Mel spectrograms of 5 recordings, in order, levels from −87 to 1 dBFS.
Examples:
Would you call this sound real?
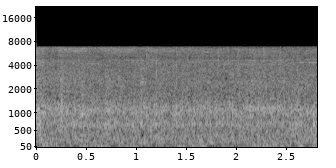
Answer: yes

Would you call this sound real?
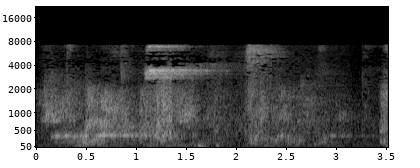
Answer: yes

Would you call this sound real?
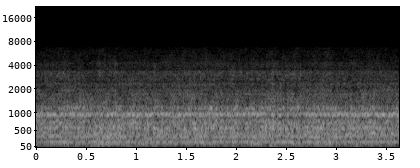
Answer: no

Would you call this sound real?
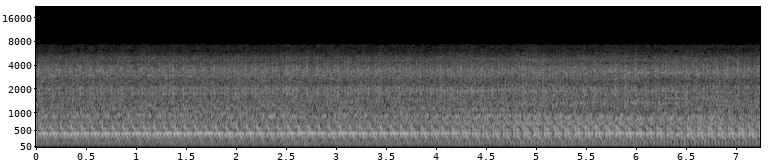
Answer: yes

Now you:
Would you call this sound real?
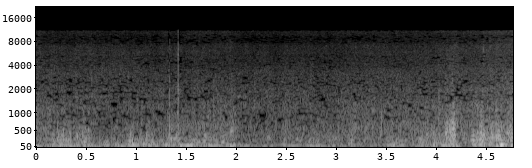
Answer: yes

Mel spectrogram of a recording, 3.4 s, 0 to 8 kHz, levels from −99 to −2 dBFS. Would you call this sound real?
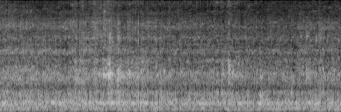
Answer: no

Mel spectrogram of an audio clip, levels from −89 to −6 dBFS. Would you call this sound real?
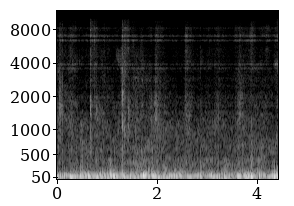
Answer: no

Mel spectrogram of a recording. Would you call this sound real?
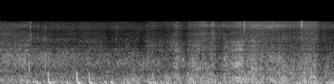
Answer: no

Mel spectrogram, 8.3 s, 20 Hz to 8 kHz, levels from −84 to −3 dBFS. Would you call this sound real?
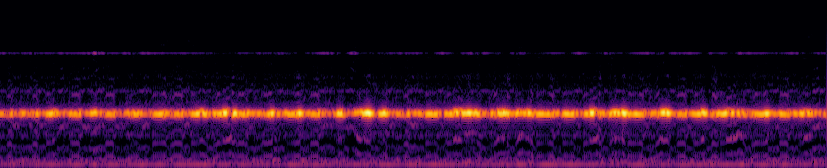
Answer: no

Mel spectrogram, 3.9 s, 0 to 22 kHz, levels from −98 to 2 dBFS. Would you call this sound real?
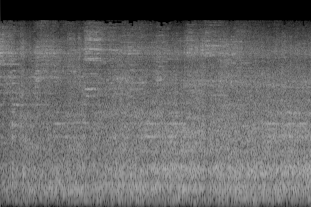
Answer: yes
